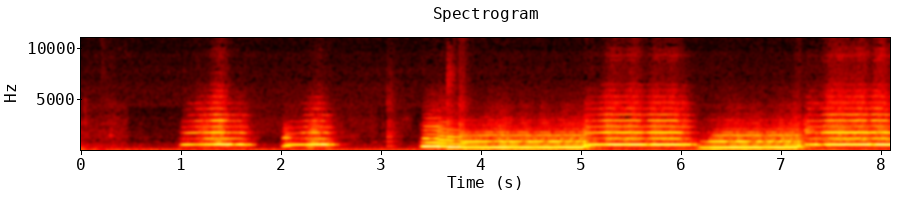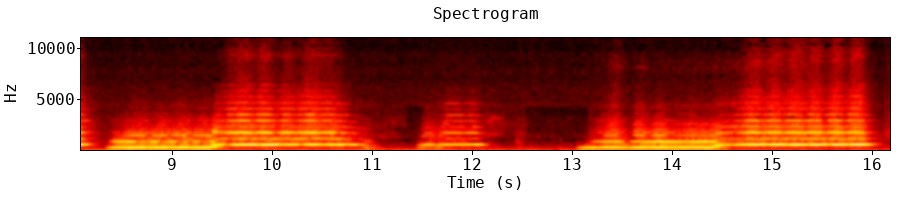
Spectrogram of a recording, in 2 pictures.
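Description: RKF Philharmonic hybrid flute, a Native American-style flute mouthpiece on a Guo New Voice composite concert flute body, playing separate notes that jump back and forth an octave between low D and the second-octave D. Two short high notes come first. About three seconds in, a low note slides down into pitch, then several low–high pairs follow, and it ends on a held high D.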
